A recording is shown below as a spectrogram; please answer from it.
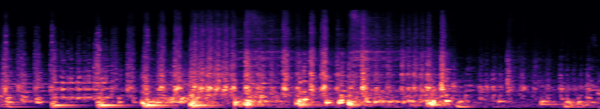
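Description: Marching band drum line warming up: snare drums playing fast, tight strokes and rolls, with bass drums hitting about twice a second in the first couple of seconds.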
